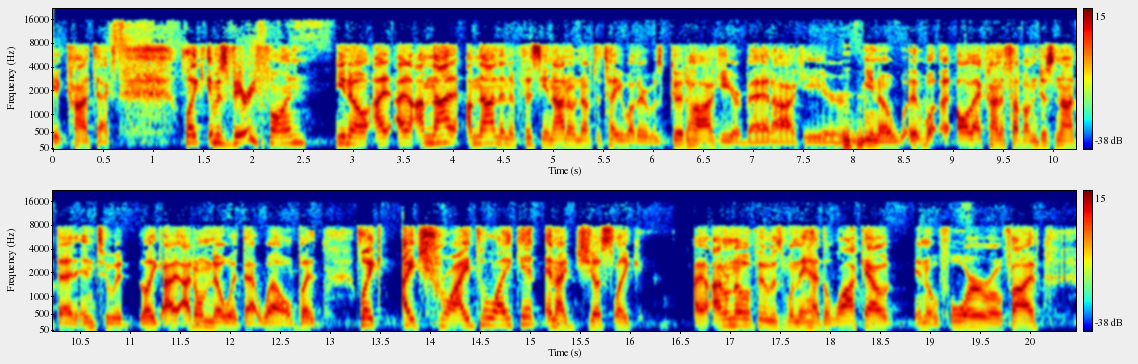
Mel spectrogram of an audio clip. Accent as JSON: {"language": "English", "region": "the South", "country": "United States", "said": "Like I'm from the South, you know, and it's like I didn't watch a lot of hockey."}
